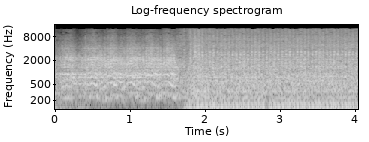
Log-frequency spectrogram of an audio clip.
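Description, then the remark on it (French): An old collector's car engine cranks with a whirring starter, catches at about two seconds, and settles into a loud, steady, rumbling idle. “Évitez également de prendre votre voiture de collection si vous êtes fan de vieilles voitures.”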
